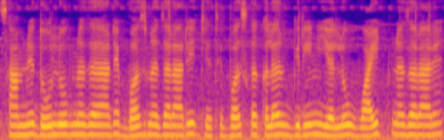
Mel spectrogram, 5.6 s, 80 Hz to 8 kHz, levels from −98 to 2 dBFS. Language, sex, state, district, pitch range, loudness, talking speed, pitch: Hindi, male, Chhattisgarh, Raipur, 195-210 Hz, -14 LUFS, 235 wpm, 200 Hz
